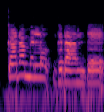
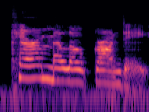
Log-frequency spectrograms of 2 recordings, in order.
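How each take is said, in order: First: The name is said with foreign-sounding vowels and consonants. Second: The name is said with simplified, anglicized vowels and consonants. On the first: This is the proper pronunciation. "is how you say it" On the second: This is an easier fallback pronunciation. "you could say it Caramello Grande if you can't pronounce"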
